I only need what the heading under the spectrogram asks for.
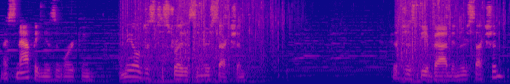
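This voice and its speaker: A man chats on a gameplay livestream through a headset mic. His voice sits low with a gravelly edge, and his pitch jumps around lively as he thinks aloud over glitches. Faint game music plays underneath. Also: normal speed. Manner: thinks aloud while troubleshooting, greets chat. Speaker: streamer. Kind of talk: casual gameplay livestream chat.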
